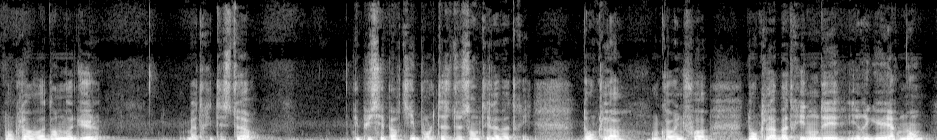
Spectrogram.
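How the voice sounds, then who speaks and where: This car channel host has a medium-pitched, steady, dark-toned voice and speaks briskly but with long pauses. He demonstrates a diagnostic tool hands-on, explaining it while frequently stumbling over fillers and restarting words.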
